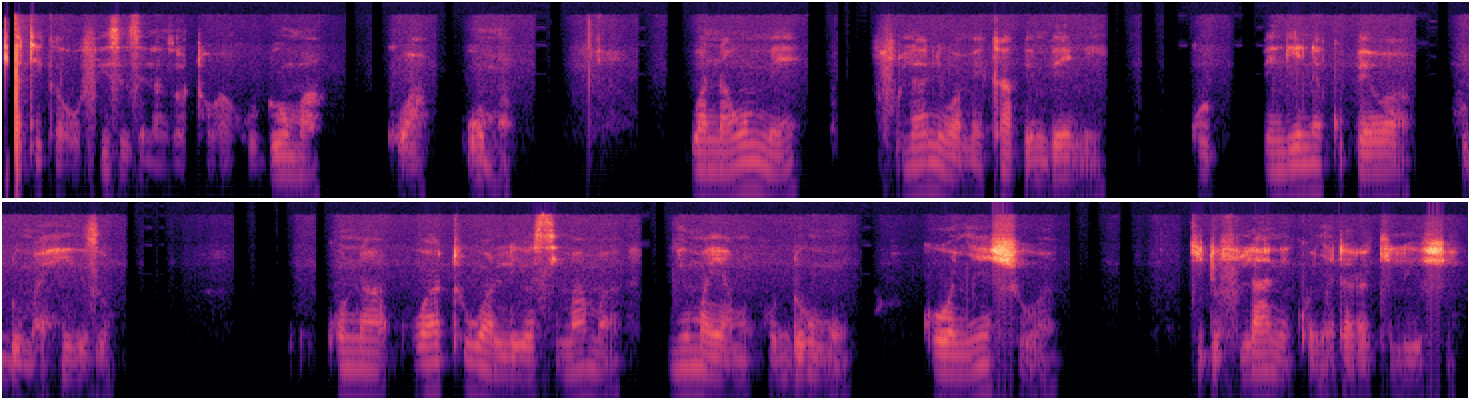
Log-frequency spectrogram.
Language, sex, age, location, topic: Swahili, male, 25-35, Kisumu, government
